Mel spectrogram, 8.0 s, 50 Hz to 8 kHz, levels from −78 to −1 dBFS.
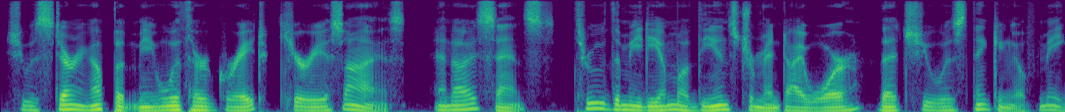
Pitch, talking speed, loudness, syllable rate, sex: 100 Hz, 210 wpm, -18 LUFS, 4.7 syllables/s, male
